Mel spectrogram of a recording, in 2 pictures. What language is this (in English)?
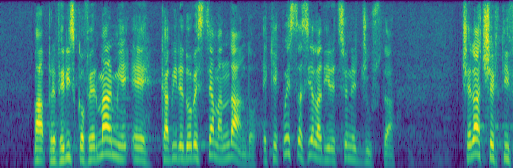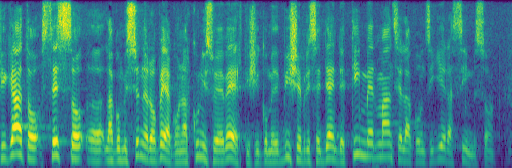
Italian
